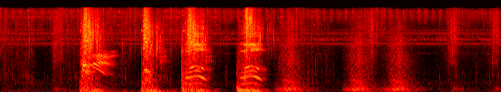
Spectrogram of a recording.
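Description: Heavy blows land in a close fight.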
